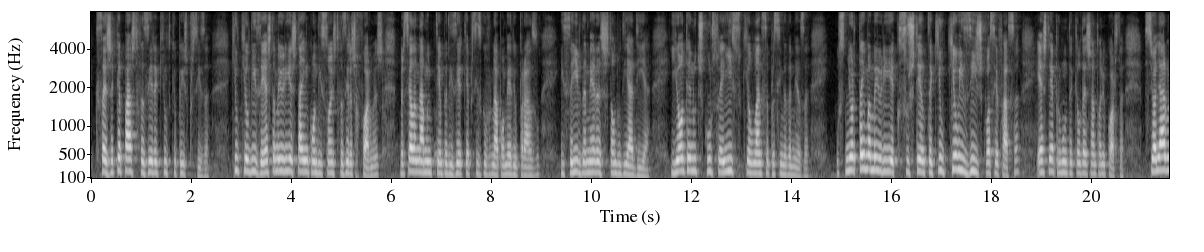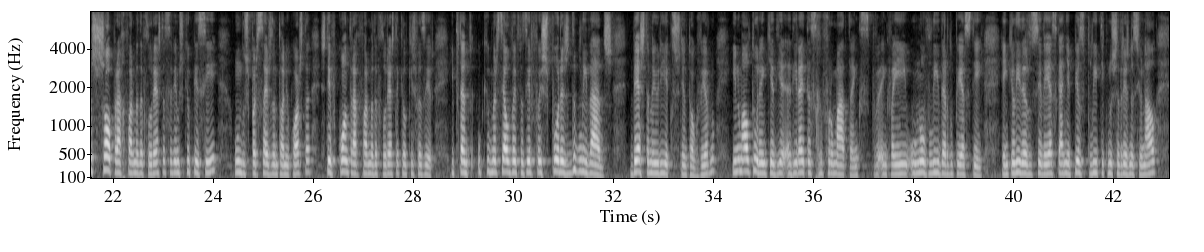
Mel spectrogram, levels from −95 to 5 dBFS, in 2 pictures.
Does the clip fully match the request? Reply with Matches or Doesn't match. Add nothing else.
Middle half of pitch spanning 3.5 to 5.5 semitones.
Doesn't match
